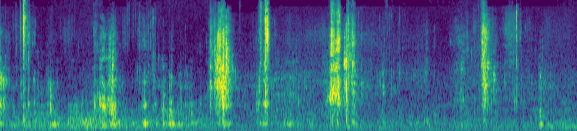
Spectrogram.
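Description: A white rhinoceros cropping and chewing dry grass: a string of irregular, short crunching tears, about half a dozen, the loudest a little after two seconds and again around three and a half seconds.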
